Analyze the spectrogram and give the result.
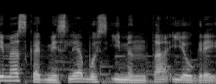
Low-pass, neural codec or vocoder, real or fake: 10.8 kHz; none; real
